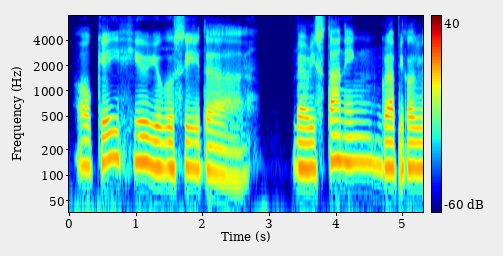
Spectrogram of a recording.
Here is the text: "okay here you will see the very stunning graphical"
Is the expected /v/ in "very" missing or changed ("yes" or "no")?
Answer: yes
